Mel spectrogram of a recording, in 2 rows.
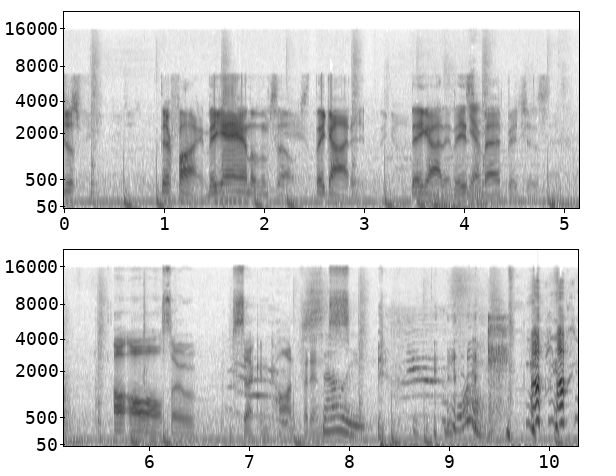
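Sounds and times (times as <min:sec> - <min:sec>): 
speech: 0:00.0 - 0:00.3, 0:01.0 - 0:04.9, 0:05.6 - 0:10.2
cat meowing: 0:06.8 - 0:09.2
laughter: 0:08.2 - 0:10.2.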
